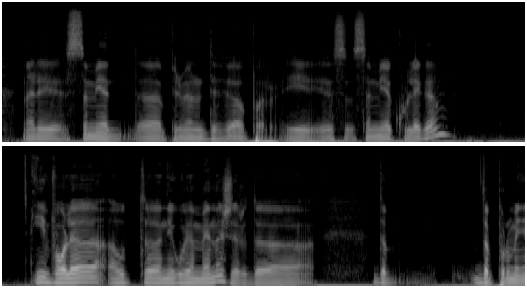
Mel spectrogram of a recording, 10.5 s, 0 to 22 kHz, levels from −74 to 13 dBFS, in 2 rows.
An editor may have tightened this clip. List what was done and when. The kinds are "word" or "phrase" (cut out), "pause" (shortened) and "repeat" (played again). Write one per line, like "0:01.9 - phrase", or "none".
none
